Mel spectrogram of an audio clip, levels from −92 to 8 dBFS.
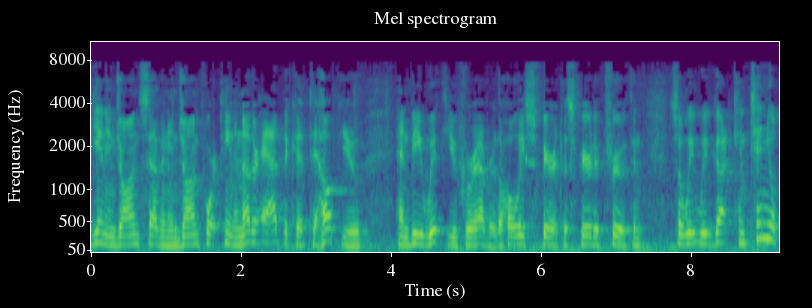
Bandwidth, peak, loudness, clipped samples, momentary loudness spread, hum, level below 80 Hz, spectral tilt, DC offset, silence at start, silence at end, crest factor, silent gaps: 8 kHz; 0 dBFS; -17 LUFS; under 0.1%; 5 LU; none; -38 dBFS; -7 dB/octave; under 0.1%; 0 s; 0 s; 16 dB; none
